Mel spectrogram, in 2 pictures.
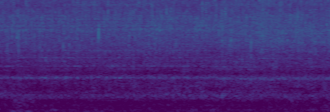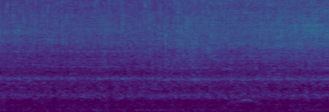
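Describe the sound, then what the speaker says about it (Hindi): Fresh spinach goes into potatoes frying in a pan, giving a steady, even sizzle and hiss of hot oil that carries on alone for the whole stretch at a moderate level. "अभी इसमें मैं ये पालक ऐड करूँगी।"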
